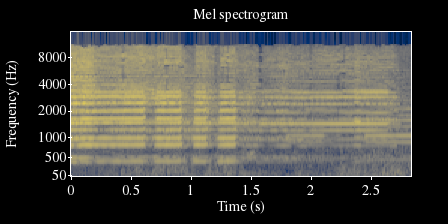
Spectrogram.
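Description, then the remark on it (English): Loud, sustained car horns blare together, with a few short breaks in the first second and a half before settling into one long continuous honk. “And guys, if you're glad we've passed those days, give me a honk.”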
